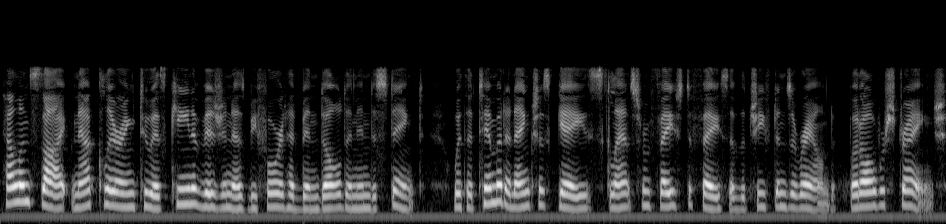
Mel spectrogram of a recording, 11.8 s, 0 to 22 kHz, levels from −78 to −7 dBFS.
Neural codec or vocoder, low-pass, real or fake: none; 7.2 kHz; real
